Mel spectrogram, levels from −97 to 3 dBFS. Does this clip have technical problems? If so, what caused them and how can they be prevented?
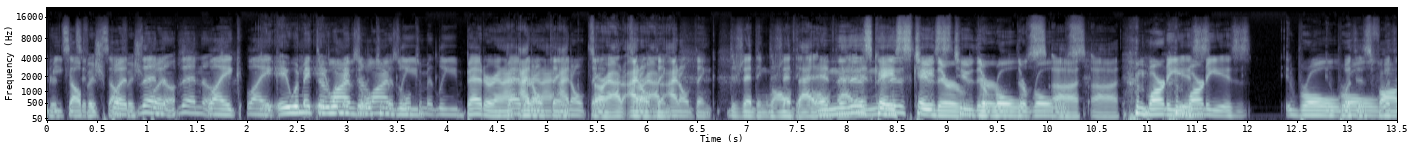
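Yes. Throughout the speech, every syllable comes back a second time, roughly 400 ms later and only a few decibels quieter, about 5 dB down. The copy is full-band and dry, with no decay or room tone, so it sounds like a second identical track running out of step rather than an echo. This doubled audio track is likely caused by the signal being captured twice, once through a slower path, or an edit leaving two offset copies. To prevent it, make sure only one capture path or track reaches the mix.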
